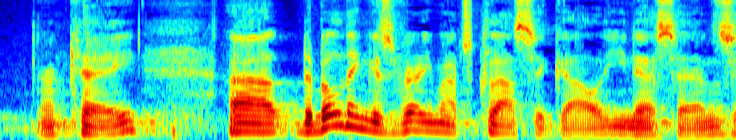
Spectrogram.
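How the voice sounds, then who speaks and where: A man speaks at a fairly quick pace with a Polish accent. Noticeable background noise runs underneath. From Poland. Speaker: architect. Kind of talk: interview. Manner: measured, formal.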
